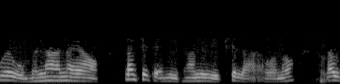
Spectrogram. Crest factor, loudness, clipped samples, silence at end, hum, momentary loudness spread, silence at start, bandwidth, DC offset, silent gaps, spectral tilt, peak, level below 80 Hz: 18 dB; -31 LUFS; under 0.1%; 0 s; none; 7 LU; 0 s; 3.7 kHz; under 0.1%; none; -7 dB/octave; -12 dBFS; -76 dBFS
